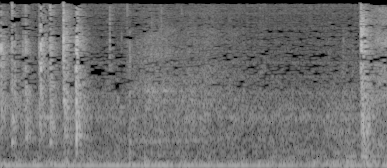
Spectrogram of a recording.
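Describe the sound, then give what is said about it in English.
Computer keyboard typing for a web search, a quick burst of about six crisp keystrokes, then a quiet pause before one more key press. “Open up a new tab and do me a search and just type in Thundercats, and let's see if it exists.”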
